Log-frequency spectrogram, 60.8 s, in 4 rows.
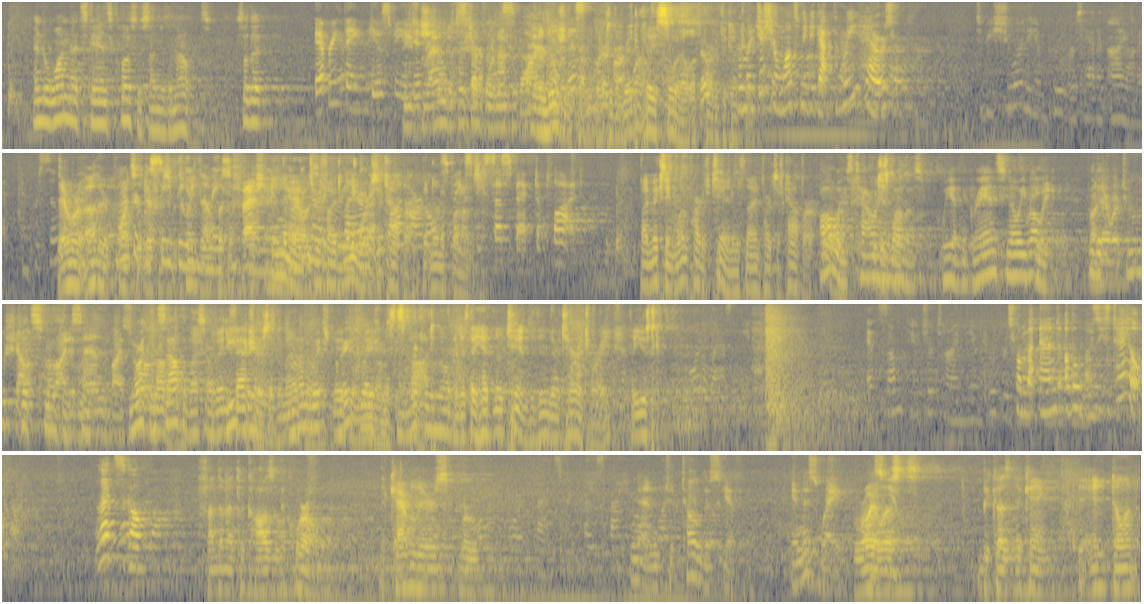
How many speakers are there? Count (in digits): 9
